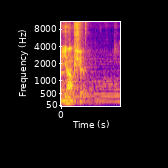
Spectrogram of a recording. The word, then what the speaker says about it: Yanxia: You're going to want to look in the southwest of Yangsha. That's spelled Yanxia.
